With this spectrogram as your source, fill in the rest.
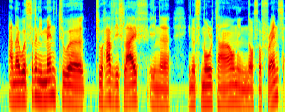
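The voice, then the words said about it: French-accented English. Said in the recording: “you're lost in my French accent.”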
